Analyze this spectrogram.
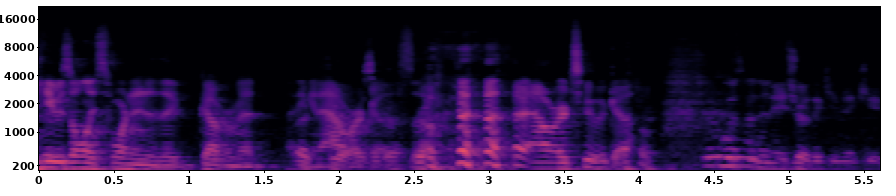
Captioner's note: laughter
